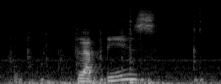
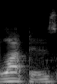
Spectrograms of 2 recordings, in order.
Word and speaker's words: Lápiz: Lápiz. Lápiz. Lápiz. It's, again, I'm pronouncing it like it's English, lapis. But no, it's not lapis, it's lápiz. So it's a soft S for the Z.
